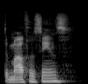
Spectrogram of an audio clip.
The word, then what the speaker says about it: Demosthenes: Yeah, Demosthenes.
